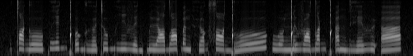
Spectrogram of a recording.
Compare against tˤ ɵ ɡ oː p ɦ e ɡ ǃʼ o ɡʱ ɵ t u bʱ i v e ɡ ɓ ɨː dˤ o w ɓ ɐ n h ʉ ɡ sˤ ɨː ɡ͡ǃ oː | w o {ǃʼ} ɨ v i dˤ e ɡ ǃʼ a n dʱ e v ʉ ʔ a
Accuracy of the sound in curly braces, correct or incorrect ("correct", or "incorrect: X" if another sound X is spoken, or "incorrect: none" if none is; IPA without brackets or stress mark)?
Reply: incorrect: ŋ͡ǃ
